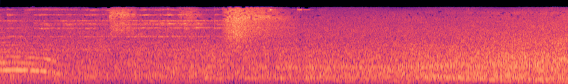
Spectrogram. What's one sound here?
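A bus engine rumbles as the bus drives slowly past.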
